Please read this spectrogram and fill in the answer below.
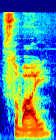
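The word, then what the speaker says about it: zwei: আইন্স তারপরে যেটা আছে টু টু টু কে ডয়েসরা বলে থাকে সুবাই সুবাই তারপরে আছে থ্রি থ্রি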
